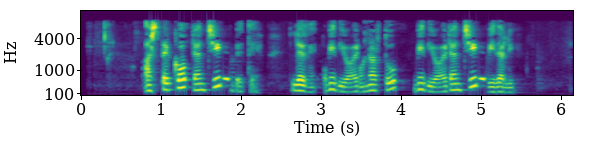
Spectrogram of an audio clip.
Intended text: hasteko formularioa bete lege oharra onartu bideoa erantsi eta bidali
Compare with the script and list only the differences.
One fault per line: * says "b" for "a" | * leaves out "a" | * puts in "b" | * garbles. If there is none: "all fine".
* says "erantsi" for "formularioa"
* says "bideoa" for "oharra"
* leaves out "eta"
